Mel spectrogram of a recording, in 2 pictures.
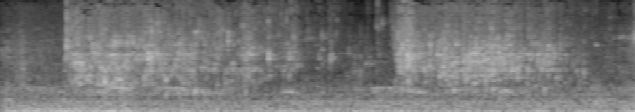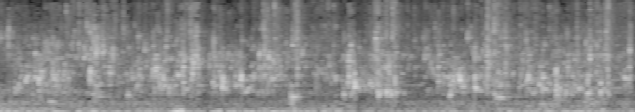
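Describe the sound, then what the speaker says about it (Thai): Cleaned white pomfret gets rinsed in water, with continuous splashing, dripping and pouring close by and rising in the second half, unbroken and with no speech. "อย่าลืมนะครับ ปลาทำเสร็จแล้วล้างน้ำให้สะอาดสักสองสามน้ำ"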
